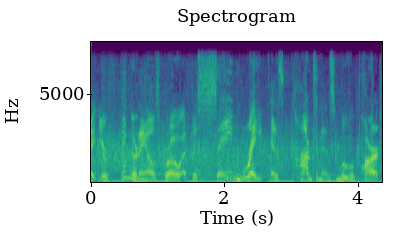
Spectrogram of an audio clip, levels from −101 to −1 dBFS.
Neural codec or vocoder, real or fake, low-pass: vocoder, 44.1 kHz, 80 mel bands, Vocos; fake; 7.2 kHz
